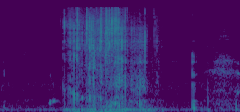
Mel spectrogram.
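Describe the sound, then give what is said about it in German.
A crunchy bite into crispy food: a loud, bright crackling burst lasting under a second, followed by softer crunching and one short snap, with no talking. “beiß noch mal bitte ab, dann wissen die Leute bestimmt, was du da gemacht hast.”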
